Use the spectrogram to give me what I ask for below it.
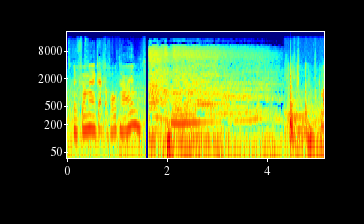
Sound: car noises

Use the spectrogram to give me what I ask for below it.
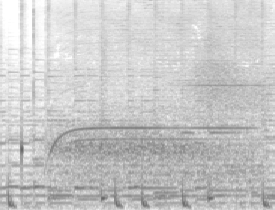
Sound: hair drying sound

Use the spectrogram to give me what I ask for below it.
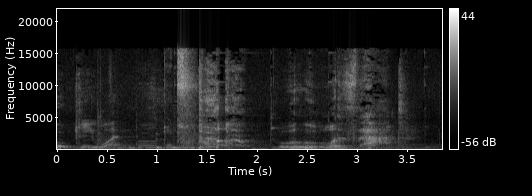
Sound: man spluttering

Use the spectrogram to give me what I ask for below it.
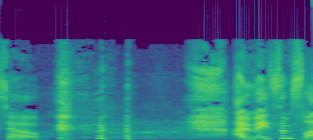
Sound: audience laughs

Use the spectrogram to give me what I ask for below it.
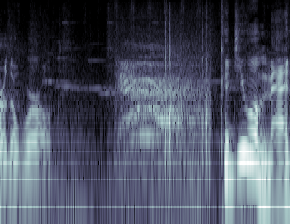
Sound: claps

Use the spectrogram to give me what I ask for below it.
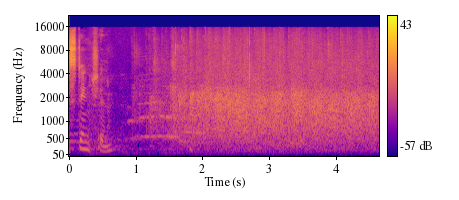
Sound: crowd applauds

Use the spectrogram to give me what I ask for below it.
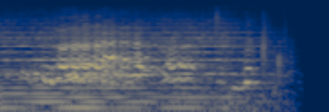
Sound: laughing

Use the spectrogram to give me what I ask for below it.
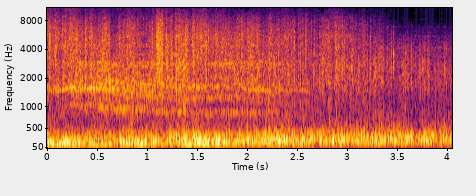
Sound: "the doctor" screaming; explosion; "the doctor" screaming; fire crackling

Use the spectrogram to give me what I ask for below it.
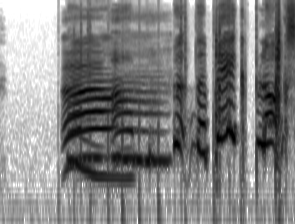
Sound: children hesitating

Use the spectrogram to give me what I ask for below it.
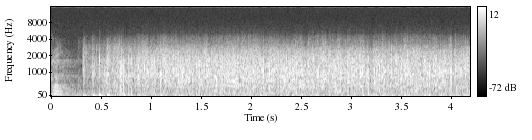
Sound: audience clapping

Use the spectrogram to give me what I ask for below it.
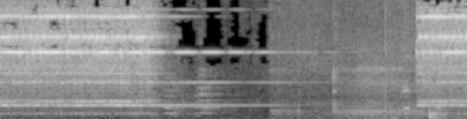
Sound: phone rings

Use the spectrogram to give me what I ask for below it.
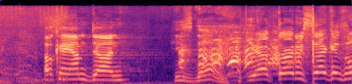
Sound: laugh

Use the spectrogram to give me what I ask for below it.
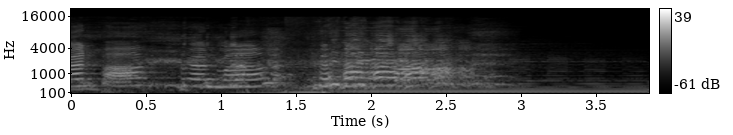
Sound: laughter

